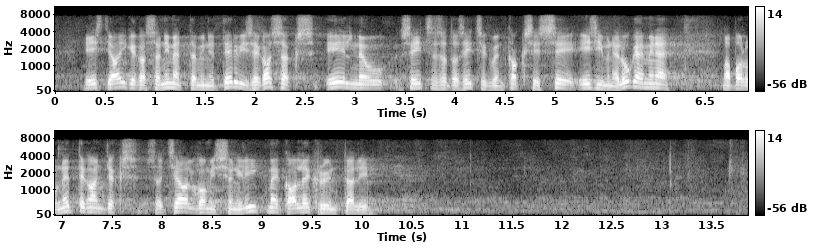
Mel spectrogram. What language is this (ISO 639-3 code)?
est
